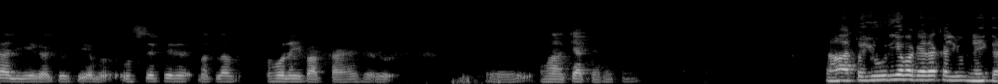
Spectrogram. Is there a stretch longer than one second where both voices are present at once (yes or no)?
no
